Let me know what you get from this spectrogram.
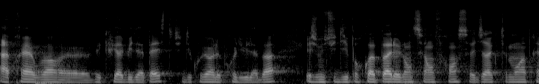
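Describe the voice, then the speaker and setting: Talking at a very fast pace, a man keeps a medium pitch and a monotone, flat intonation. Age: 20s. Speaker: entrepreneur, content creator. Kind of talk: interview.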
